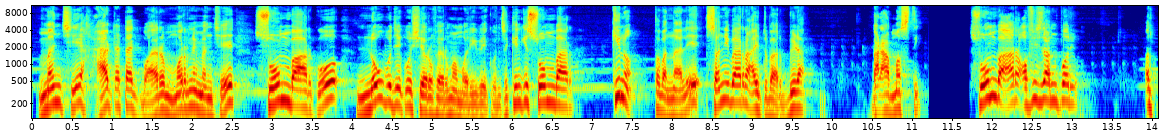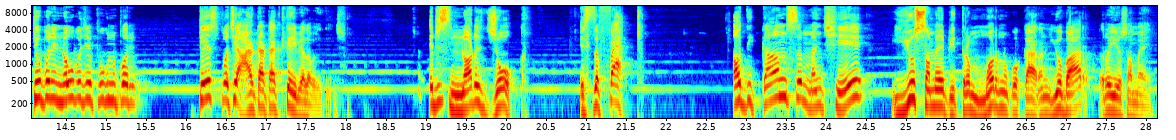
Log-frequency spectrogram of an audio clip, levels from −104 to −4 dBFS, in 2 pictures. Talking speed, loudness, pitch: 125 wpm, -18 LUFS, 215 Hz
